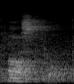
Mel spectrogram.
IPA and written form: ˈpɑːspɔːt (passport)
